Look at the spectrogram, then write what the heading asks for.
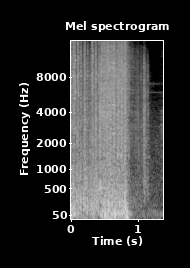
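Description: A rapid burst from the R-99 submachine gun in Apex Legends, loud and continuous for under a second before cutting off. A faint click follows.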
